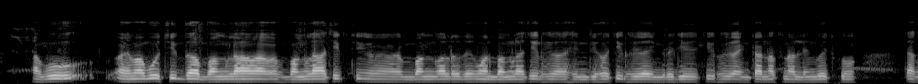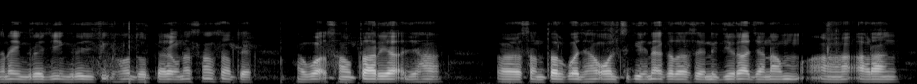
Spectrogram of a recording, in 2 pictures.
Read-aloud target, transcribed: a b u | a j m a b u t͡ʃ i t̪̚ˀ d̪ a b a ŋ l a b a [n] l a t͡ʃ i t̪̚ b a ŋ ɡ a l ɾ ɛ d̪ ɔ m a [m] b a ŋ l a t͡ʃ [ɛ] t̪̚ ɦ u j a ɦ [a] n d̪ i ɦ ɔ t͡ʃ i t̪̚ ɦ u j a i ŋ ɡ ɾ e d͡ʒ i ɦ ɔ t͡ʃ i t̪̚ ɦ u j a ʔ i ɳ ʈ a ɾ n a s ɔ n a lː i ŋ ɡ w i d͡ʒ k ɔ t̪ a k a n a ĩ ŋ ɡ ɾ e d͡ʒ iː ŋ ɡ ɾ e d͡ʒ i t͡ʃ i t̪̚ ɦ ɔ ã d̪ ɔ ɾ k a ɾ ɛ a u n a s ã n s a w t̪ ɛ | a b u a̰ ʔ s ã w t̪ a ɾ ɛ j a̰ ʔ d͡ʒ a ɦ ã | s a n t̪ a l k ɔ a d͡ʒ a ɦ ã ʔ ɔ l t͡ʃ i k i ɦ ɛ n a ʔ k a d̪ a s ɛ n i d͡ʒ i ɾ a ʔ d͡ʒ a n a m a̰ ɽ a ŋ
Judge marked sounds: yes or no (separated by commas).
no, no, no, no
